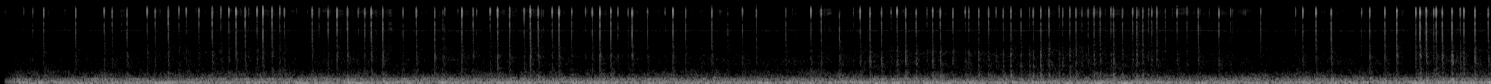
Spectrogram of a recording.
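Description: Long dark almond-shaped nails tap rapidly on a large, solid, flat, polished white-and-beige veined marble wall, with occasional tapping on the camera. Dense, crisp, short clicks run continuously over a steady low hum that carries most of the energy.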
